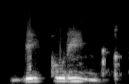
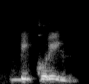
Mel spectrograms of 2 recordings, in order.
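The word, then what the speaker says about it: bikurin: Luego así no se escribe curín con B alta, hija y con K. Bicurín. Bicurín. B alta i k u r i n. Bicurín.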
